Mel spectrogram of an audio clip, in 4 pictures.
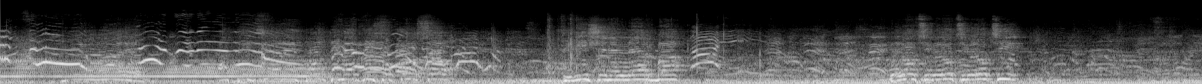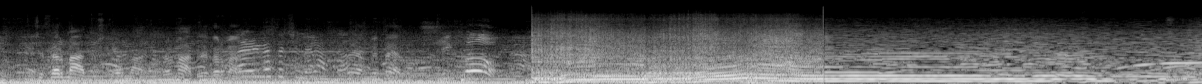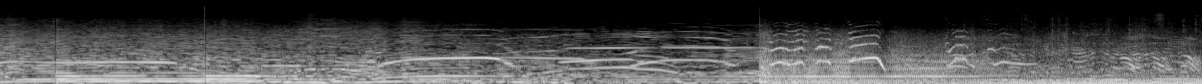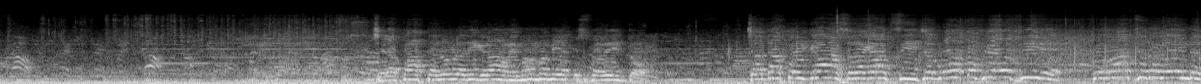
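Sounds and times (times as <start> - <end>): low tones bending in pitch: 0.0 - 48.0
racing car engines roaring: 0.0 - 48.0.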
